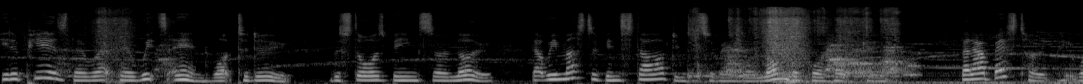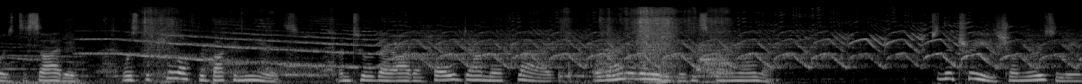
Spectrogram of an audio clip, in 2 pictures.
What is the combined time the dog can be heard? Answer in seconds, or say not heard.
9 s.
